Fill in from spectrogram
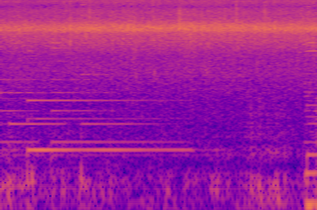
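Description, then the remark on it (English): Steady, dense rain pours down during a thunderstorm on meadows high atop the Colorado Plateau, above the rim of the Grand Canyon in the American Southwest: a continuous hiss with a low rumble beneath and faint sustained tones; no one speaks. “In the meadows, high atop the Colorado Plateau, much-needed rain soaks the land.”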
